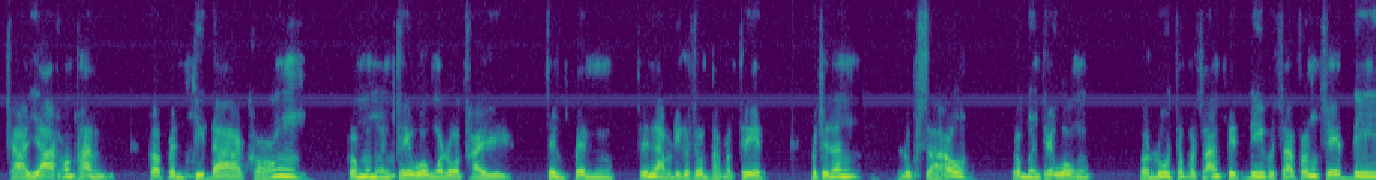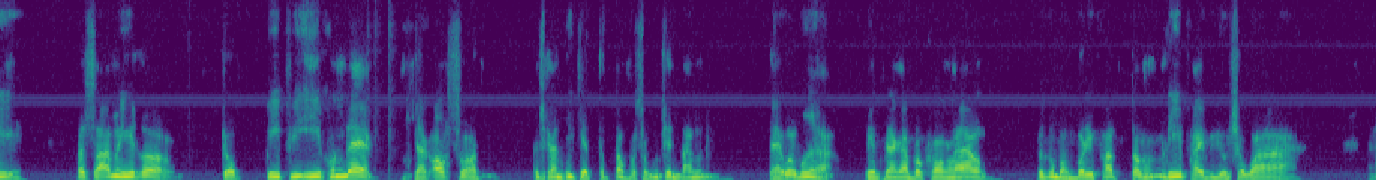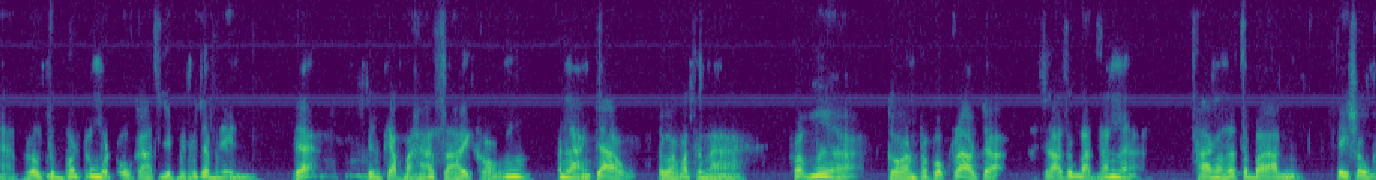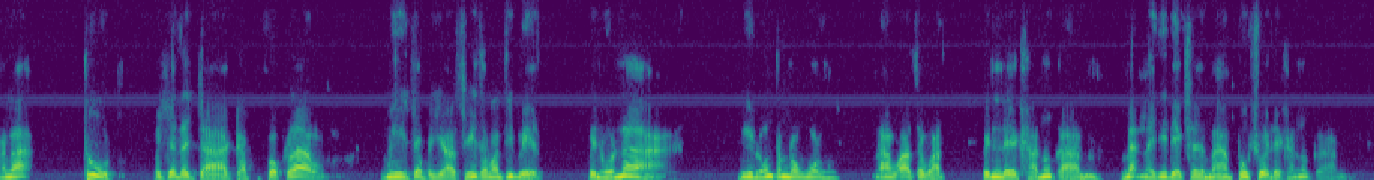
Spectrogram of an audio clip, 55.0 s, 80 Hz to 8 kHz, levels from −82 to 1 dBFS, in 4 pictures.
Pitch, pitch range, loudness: 135 Hz, 125-145 Hz, -18 LUFS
